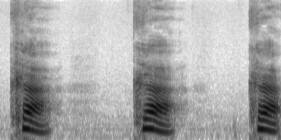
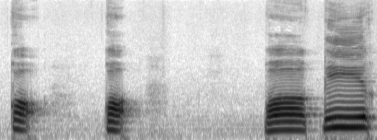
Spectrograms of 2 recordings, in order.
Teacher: untuk ka jangan lupa juga dia napasnya berhembus ka ka ka ya berhembus dia kalau Koo tertahan koo koo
